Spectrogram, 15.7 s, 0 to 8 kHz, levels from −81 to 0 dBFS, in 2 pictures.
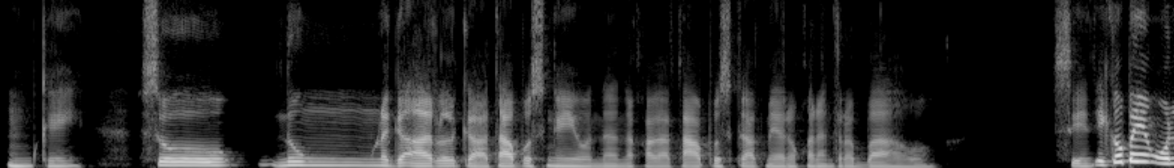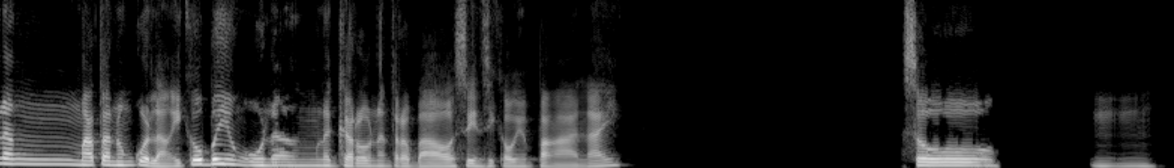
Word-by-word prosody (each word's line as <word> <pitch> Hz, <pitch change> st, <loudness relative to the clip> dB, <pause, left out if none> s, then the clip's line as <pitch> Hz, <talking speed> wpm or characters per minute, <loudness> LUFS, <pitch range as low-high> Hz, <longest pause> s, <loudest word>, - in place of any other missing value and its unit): Mm, 120 Hz, -1 st, -4 dB
okey. 120 Hz, -1 st, -8 dB, 0.3 s
So, 165 Hz, -, -2 dB, 0.6 s
nung 165 Hz, -2 st, -2 dB, 0.4 s
nag-aaral 130 Hz, -2 st, 0 dB
ka 110 Hz, -3 st, -1 dB
tapos 115 Hz, +2 st, -1 dB
ngayon 115 Hz, -4 st, -5 dB
na 105 Hz, +1 st, -9 dB
nakatapos 105 Hz, +2 st, -5 dB
ka 105 Hz, -3 st, -5 dB
at -, -, -30 dB
meron 105 Hz, 0 st, -6 dB
ka 105 Hz, -, -10 dB
ng 105 Hz, -1 st, -9 dB
trabaho 95 Hz, -3 st, -8 dB, 0.8 s
since 120 Hz, -1 st, -6 dB
ikaw 180 Hz, -, +2 dB
ba 350 Hz, -, +8 dB
yung 320 Hz, -4 st, +3 dB
unang 235 Hz, -1 st, +3 dB, 0.3 s
matanong 180 Hz, -2 st, +3 dB
ko 175 Hz, -, +4 dB
lang, 115 Hz, -5 st, +1 dB
ikaw 170 Hz, +11 st, +5 dB
ba 225 Hz, -, +8 dB
yung 215 Hz, -4 st, +2 dB
unang 150 Hz, -2 st, 0 dB
nagkaroon 135 Hz, -2 st, 0 dB
ng 125 Hz, -, -5 dB
trabaho, 110 Hz, -2 st, 0 dB
since 120 Hz, 0 st, -3 dB
ikaw 120 Hz, -2 st, -3 dB
yung 110 Hz, -, -10 dB
panganay? 110 Hz, -, -4 dB, 1.8 s
So 155 Hz, -3 st, +4 dB, 0.6 s
mhm. 120 Hz, -1 st, -12 dB
125 Hz, 140 wpm, -21 LUFS, 110-155 Hz, 1.8 s, ba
